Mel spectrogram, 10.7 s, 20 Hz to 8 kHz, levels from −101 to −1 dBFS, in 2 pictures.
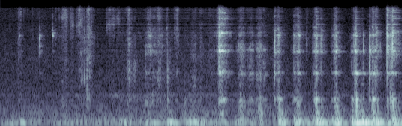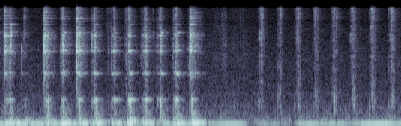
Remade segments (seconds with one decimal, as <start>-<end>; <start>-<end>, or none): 1.3-3.5

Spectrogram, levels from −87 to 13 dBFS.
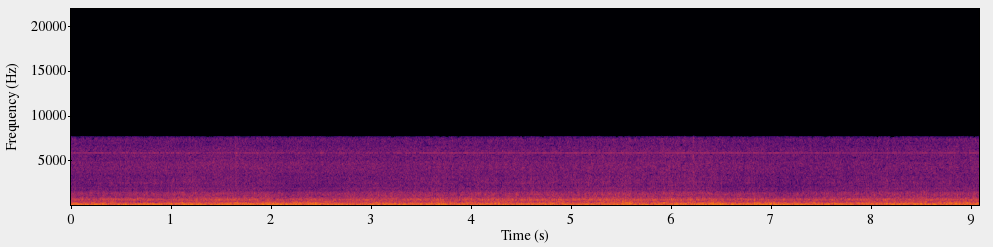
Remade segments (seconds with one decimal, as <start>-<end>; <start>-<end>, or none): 0.4-3.5

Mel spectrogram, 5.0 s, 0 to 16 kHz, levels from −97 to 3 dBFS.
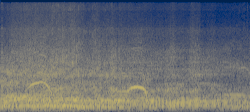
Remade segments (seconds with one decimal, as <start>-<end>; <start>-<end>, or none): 2.4-4.6

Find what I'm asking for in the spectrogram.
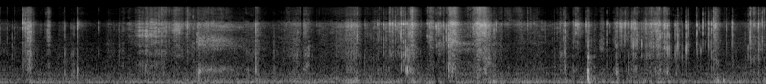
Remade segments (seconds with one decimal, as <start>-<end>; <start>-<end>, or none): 3.5-4.1; 4.8-5.7

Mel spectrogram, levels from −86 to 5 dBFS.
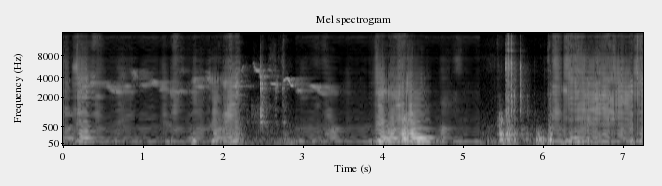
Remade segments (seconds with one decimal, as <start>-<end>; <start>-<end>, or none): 0.0-2.2; 2.9-5.2; 6.1-7.3

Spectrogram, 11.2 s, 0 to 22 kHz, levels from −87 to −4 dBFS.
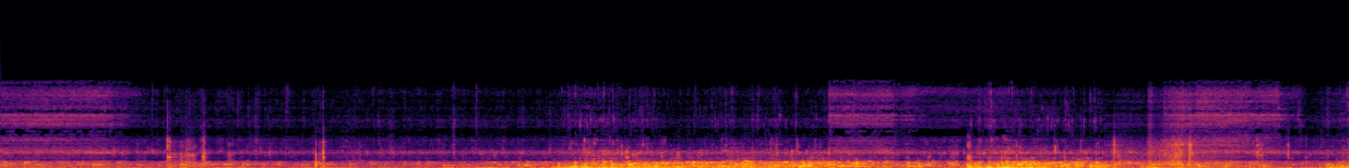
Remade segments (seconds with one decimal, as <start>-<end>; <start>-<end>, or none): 9.2-10.4

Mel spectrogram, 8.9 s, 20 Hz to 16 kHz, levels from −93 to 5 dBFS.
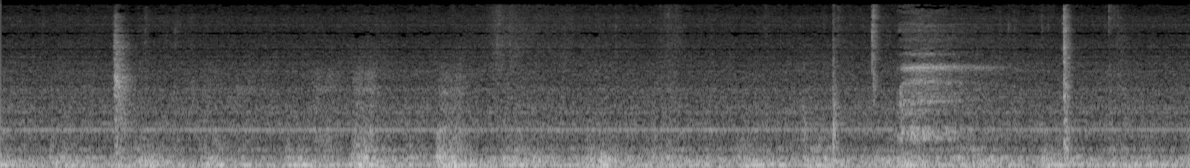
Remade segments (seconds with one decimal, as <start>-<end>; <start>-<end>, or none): none

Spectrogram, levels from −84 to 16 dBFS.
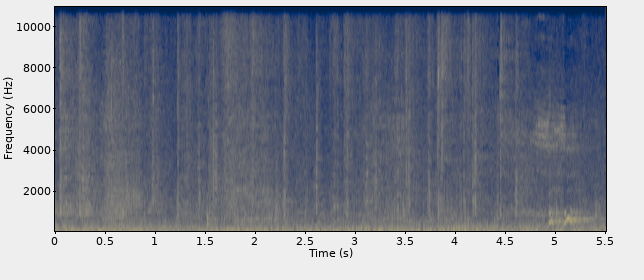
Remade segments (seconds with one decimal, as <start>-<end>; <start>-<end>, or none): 1.3-4.5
